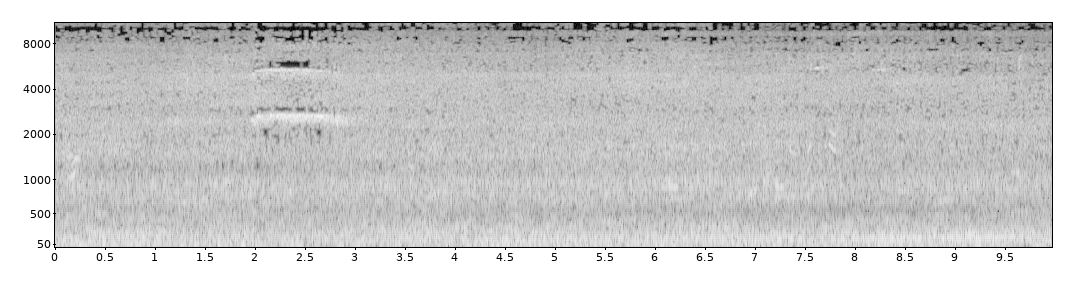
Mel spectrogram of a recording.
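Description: A crowd of people chatter and call out outdoors.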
